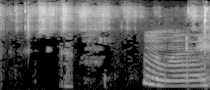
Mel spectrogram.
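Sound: dog barking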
